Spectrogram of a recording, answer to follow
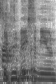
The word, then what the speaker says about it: Masamune: It's Masamune because it is a Western fantasy game. That's how you would pronounce the word, unless they give me some indication that it's Japanese, which they never do.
